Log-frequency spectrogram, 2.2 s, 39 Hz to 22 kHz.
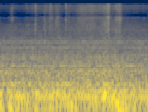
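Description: Dodge Challenger R/T's 5.7-litre Hemi V8 and road noise heard from inside the cabin while driving: a steady low rumble, with two brief low bumps, one at the start and one about a second and a half in.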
